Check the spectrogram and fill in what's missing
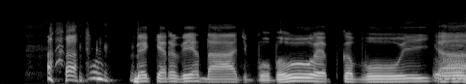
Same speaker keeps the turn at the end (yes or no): no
